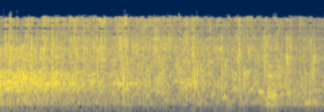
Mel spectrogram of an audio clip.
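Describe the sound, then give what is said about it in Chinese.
An audience bursts into sustained applause, dense overlapping claps forming a steady loud wash that holds for several seconds without letting up. “刚刚还说你们很开悟的，鼓掌都不知道”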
